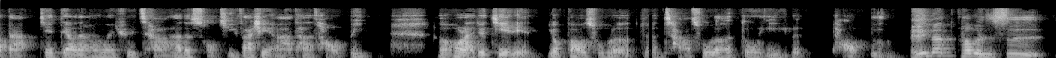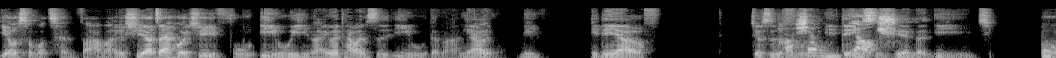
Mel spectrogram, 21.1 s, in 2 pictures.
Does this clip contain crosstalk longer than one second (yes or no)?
yes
